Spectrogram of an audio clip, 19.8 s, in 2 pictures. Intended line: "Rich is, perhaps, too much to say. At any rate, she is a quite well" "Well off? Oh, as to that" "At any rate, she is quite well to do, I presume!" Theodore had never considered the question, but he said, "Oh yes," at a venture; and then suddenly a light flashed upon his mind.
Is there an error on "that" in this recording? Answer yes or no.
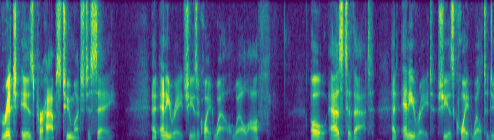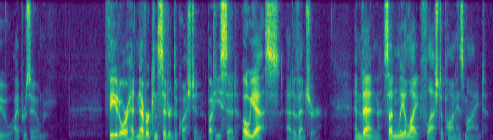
no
